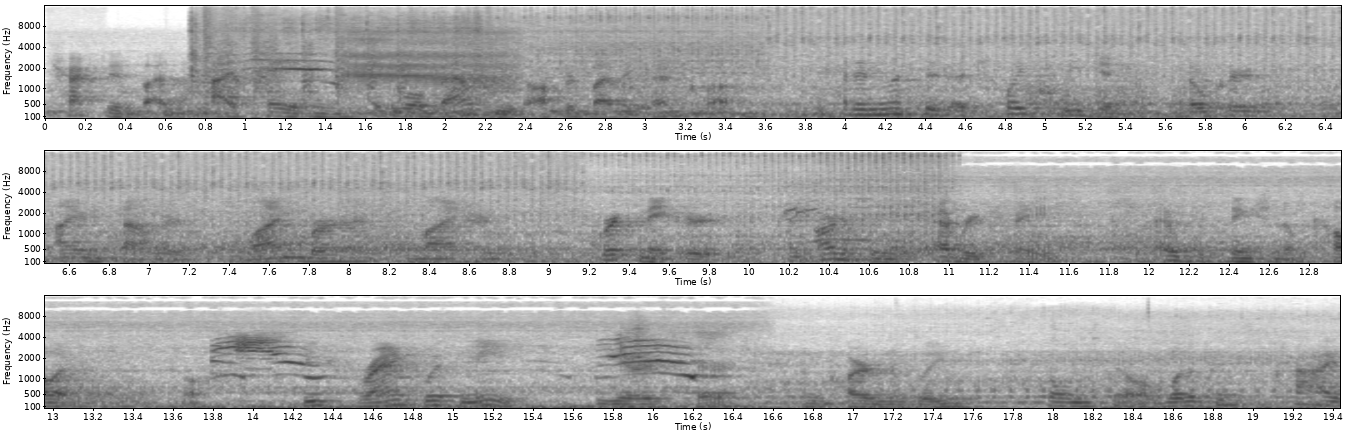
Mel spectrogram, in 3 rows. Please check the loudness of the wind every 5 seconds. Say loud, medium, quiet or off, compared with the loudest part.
loud, loud, loud, medium.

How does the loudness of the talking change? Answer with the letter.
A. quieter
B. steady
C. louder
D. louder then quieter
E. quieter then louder
B.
